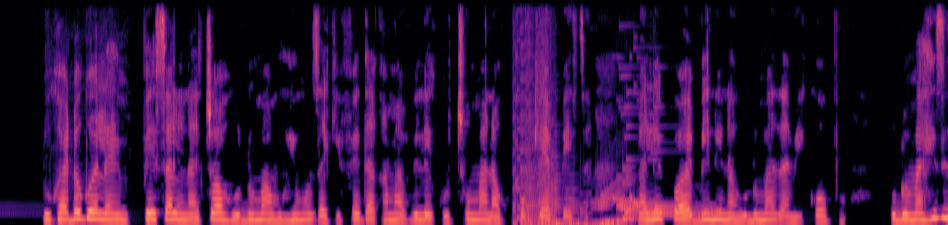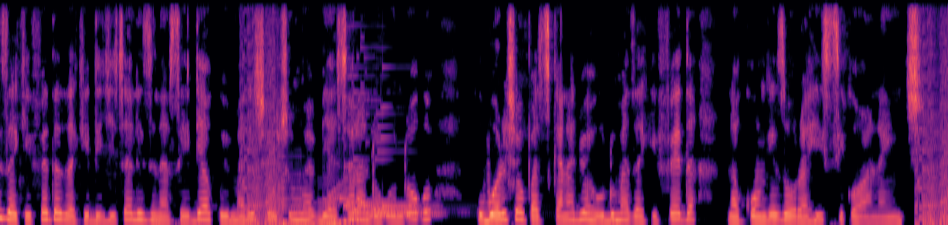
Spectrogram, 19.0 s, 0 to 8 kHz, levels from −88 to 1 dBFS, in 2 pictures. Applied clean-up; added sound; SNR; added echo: classical method spectral subtraction.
